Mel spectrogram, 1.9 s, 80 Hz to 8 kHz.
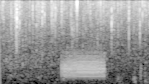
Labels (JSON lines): {"label": "biophony, croak", "recorder": "SoundTrap 500"}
